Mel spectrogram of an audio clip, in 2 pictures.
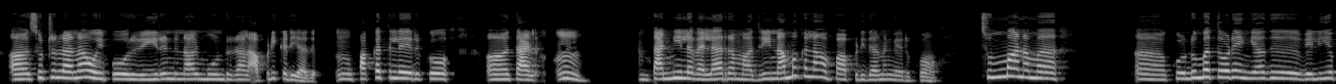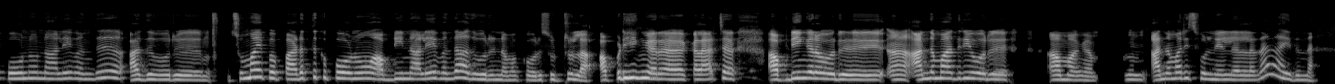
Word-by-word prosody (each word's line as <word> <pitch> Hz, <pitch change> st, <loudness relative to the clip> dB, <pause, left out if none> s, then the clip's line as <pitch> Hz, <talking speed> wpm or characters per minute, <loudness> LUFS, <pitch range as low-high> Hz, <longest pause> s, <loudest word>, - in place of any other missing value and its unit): அ -, -, +7 dB, 0.2 s
சுற்றுலான்னா, 305 Hz, 0 st, +3 dB
ஒ -, -, +7 dB
இப்போ 245 Hz, 0 st, -3 dB
ஒரு 235 Hz, -, +2 dB, 0.2 s
2 250 Hz, +1 st, -1 dB
நாள், 240 Hz, 0 st, 0 dB
3 235 Hz, 0 st, -2 dB
நாள், 225 Hz, -1 st, -1 dB
அப்படி 265 Hz, +1 st, -5 dB
கெடையாது. 185 Hz, -11 st, -2 dB, 0.3 s
ம் 245 Hz, -1 st, -4 dB
பக்கத்தில 295 Hz, +3 st, +1 dB
இருக்கோ 255 Hz, +1 st, 0 dB, 0.5 s
அ -, -, +2 dB, 0.3 s
தண் 220 Hz, -2 st, +5 dB, 0.3 s
ம் 265 Hz, -5 st, +1 dB, 0.8 s
தண்ணியில 275 Hz, +3 st, +5 dB
வெளாடுற 245 Hz, +2 st, +2 dB
மாதிரி 225 Hz, +1 st, -2 dB
நமக்கெல்லாம் 345 Hz, +3 st, +2 dB
அப்ப 250 Hz, -3 st, -4 dB
அப்படி 225 Hz, -1 st, -8 dB
தானங்க 220 Hz, 0 st, -3 dB
இருக்கும். 175 Hz, -2 st, -7 dB, 0.5 s
சும்மா 345 Hz, +4 st, +4 dB
நம்ம 305 Hz, -2 st, +3 dB, 1.0 s
அ -, -, -1 dB, 0.3 s
குடும்பத்தோடு 320 Hz, +4 st, +3 dB
எங்கேயாவது 285 Hz, 0 st, -1 dB, 0.3 s
வெளிய 260 Hz, +3 st, -1 dB
போகணும்னாலே 270 Hz, 0 st, -3 dB
வந்து, 250 Hz, +4 st, -6 dB, 0.3 s
அது 230 Hz, +1 st, -2 dB
ஒரு 220 Hz, 0 st, -2 dB, 0.6 s
சும்மா 290 Hz, +5 st, +2 dB
இப்ப 290 Hz, -4 st, -2 dB
படத்துக்கு 280 Hz, +6 st, -2 dB
போகணும் 275 Hz, -1 st, 0 dB
அப்படீன்னாலே 255 Hz, +3 st, -2 dB
வந்து, 265 Hz, +4 st, -2 dB
அது 250 Hz, -3 st, -3 dB
ஒரு 220 Hz, -1 st, -4 dB
நமக்கு 200 Hz, +1 st, -9 dB
ஒரு 210 Hz, +2 st, -6 dB
சுற்றுலா. 230 Hz, 0 st, -1 dB, 0.2 s
அப்படீங்கிற 295 Hz, -1 st, +3 dB, 0.3 s
கலாச்சா 235 Hz, +5 st, +2 dB, 0.5 s
அப்படீங்கிற 280 Hz, +5 st, +3 dB
ஒரு 230 Hz, -1 st, +1 dB, 0.5 s
அ -, -, +2 dB, 0.2 s
அந்த 275 Hz, +4 st, -1 dB
மாதிரி 280 Hz, 0 st, +1 dB
ஒரு 240 Hz, -1 st, -2 dB, 0.6 s
ஆமாங்க, 210 Hz, -3 st, -2 dB, 0.4 s
ம். 220 Hz, -1 st, -7 dB, 0.2 s
அந்த 255 Hz, +4 st, -3 dB
மாரி 285 Hz, 0 st, -2 dB
சூழ்நிலையில 225 Hz, -5 st, -3 dB
தான் 450 Hz, +2 st, -5 dB
நான் 285 Hz, -7 st, -2 dB
இருந்தேன். 200 Hz, -4 st, -9 dB
255 Hz, 140 wpm, -23 LUFS, 230-290 Hz, 1.0 s, அ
